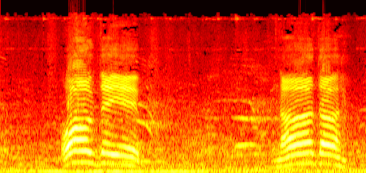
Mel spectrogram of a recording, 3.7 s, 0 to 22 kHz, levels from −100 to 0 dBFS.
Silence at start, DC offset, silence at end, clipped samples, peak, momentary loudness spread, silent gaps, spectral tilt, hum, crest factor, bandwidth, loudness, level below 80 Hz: 0 s; 0.4%; 0 s; 0.1%; 0 dBFS; 20 LU; none; -4 dB/octave; none; 12 dB; 16 kHz; -9 LUFS; -26 dBFS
